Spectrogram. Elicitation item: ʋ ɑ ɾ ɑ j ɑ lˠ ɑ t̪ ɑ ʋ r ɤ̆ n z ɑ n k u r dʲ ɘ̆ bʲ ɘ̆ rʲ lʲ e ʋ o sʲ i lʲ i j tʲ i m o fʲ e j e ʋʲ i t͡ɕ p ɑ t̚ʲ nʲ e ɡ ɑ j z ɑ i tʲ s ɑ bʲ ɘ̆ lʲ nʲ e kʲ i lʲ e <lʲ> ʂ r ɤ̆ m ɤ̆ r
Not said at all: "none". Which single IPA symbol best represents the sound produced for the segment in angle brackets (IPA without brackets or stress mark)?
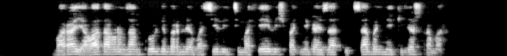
none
